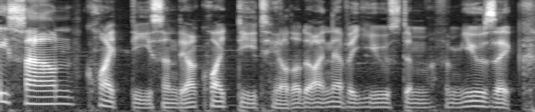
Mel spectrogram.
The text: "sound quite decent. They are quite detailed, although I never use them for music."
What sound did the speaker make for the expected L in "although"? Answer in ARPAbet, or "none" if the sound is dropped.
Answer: none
